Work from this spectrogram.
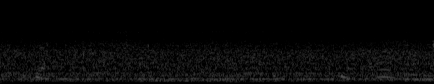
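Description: Honeybees hum steadily around an open hive during a package install, a soft, continuous buzzing drone that stays even throughout with no clear talk over it.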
